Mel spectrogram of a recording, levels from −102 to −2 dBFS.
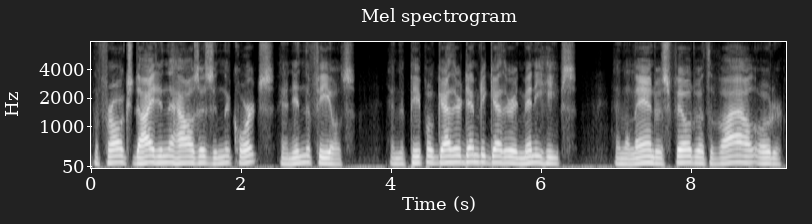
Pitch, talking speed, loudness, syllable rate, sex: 140 Hz, 200 wpm, -17 LUFS, 4.9 syllables/s, male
